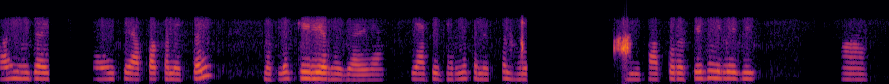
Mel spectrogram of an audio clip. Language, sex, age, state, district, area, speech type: Hindi, female, 30-45, Uttar Pradesh, Ayodhya, rural, conversation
